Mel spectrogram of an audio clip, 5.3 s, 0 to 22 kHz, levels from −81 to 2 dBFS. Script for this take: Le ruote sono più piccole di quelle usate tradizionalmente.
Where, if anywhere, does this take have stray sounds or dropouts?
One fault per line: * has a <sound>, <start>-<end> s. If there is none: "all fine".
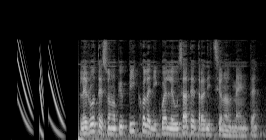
* has a chirp, 0.3-1.3 s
